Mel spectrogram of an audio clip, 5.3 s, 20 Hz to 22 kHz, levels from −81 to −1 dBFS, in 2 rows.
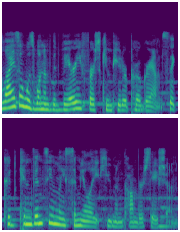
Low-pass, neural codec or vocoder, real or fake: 7.2 kHz; codec, 44.1 kHz, 7.8 kbps, DAC; fake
